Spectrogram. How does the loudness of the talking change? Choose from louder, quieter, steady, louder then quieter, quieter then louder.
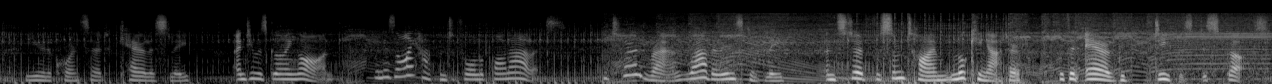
louder.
